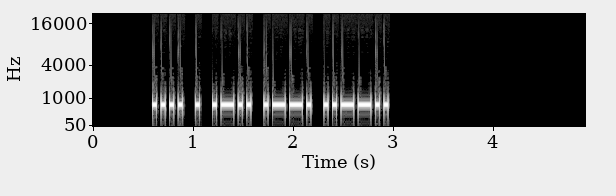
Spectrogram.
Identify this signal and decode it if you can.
Morse code, heard as a keyed tone, about 28 wpm, 700 Hz. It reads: HELP?
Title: 4x Word-Spacing - Sentences from Top 200 Words - 28wpm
